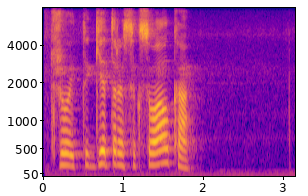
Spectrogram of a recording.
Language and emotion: Russian, neutral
